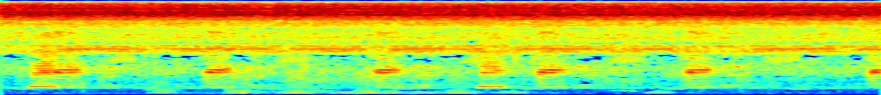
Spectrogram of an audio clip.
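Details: Frog chorus at night with slower, spaced croaks, some deeper and some sharper, arriving in small clusters over a strong constant high-pitched hiss.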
